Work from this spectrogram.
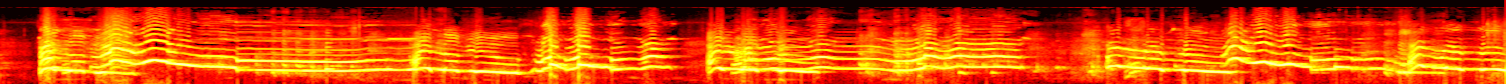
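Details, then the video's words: Honey, a pet dog, howls in reply as people urge her to say "I love you": several drawn-out, bending yowls separated by short pauses, each rising then sliding down, with human voices prompting in between. "Honey says I Love You"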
